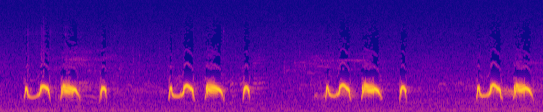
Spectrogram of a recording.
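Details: Spotted dove song in the high-pitched 'giọng son' style, Vietnam. Phrases of two wavering coos, a longer arched coo and a short clipped note recur about every three seconds. The background is quiet.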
